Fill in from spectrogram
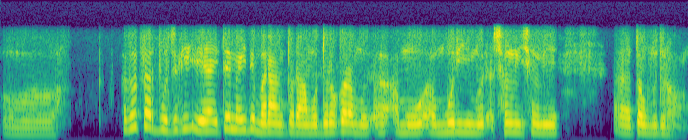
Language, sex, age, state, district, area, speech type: Manipuri, male, 45-60, Manipur, Imphal East, rural, conversation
